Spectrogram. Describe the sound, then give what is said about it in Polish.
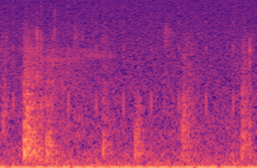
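Faint, soft pattering and shuffling of a dog moving around in the background, a handful of light irregular taps and rustles spread across a quiet background with no talking. “Te dźwięki z tyłu to mój pies.”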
